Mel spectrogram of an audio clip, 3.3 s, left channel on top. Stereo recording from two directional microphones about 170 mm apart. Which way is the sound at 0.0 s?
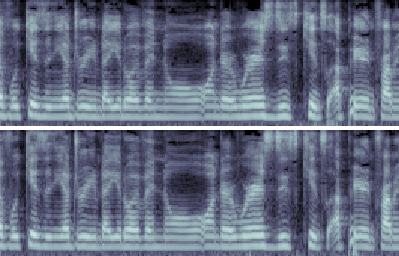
20° right (ahead or behind).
